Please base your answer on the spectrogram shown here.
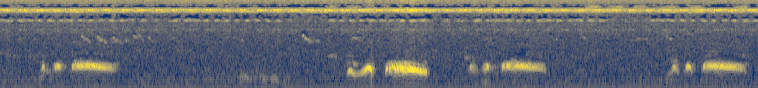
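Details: Spotted dove at a trapping site giving low, mellow coos. Two quick clipped notes lead into a drawn-out rolling note, repeated three times with short pauses, over a constant high-pitched hum.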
